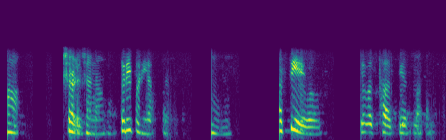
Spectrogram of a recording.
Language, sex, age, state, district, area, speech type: Sanskrit, female, 30-45, Maharashtra, Nagpur, urban, conversation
